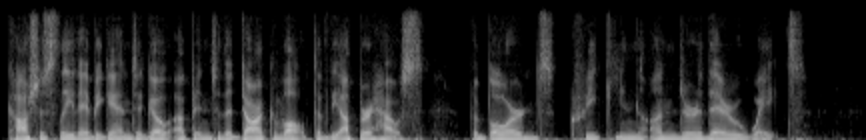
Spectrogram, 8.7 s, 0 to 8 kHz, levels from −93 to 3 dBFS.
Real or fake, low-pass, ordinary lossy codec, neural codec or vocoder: fake; 7.2 kHz; Opus, 64 kbps; codec, 16 kHz, 4.8 kbps, FACodec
